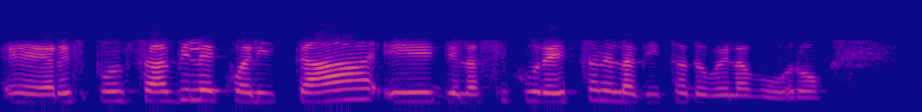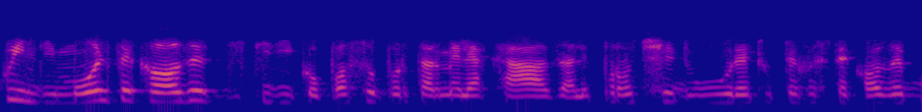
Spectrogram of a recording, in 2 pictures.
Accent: Isola Vicentina, Veneto, Italy; Allora, quando torno a casa sono nella provincia di Vicenza. È un paesino

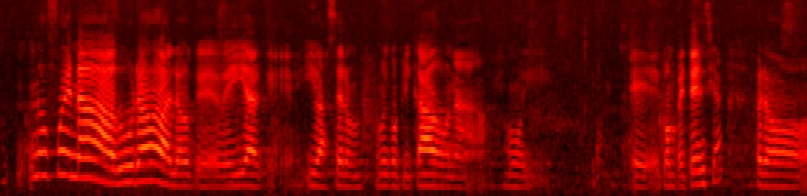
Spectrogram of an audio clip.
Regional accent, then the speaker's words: Cañuelas, Buenos Aires Province, Argentina; No, de Cañuelas éramos nosotros.

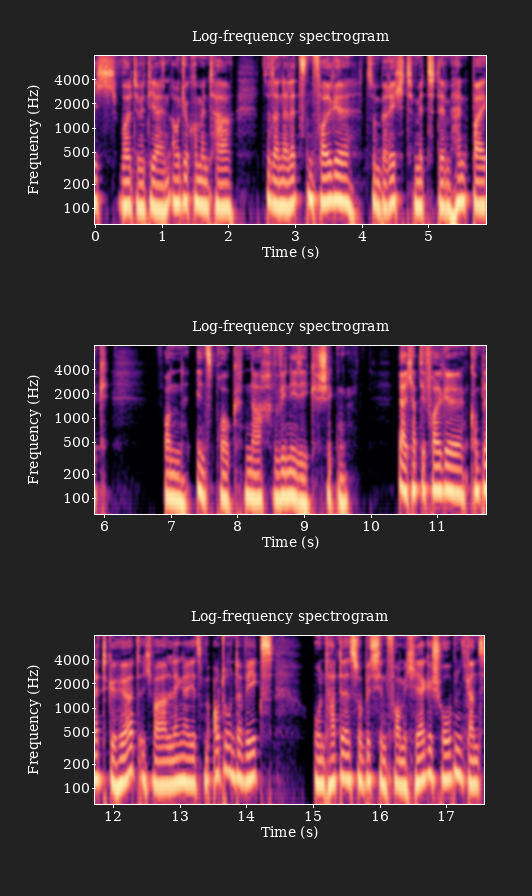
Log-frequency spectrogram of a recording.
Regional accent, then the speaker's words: Munich, Bavaria, Germany; alles, was beschrieben ist, von München, meiner Heimatstadt, angefangen.

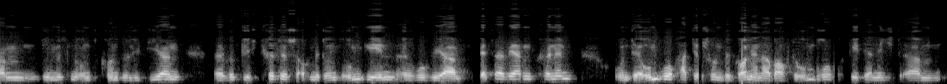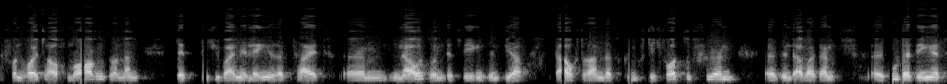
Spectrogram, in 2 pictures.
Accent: Bavaria, Germany; Die fränkische Herkunft natürlich, wobei, soweit ich weiß, Lothar Matthäus Mittelfranke ist und ich bin Oberfranke.

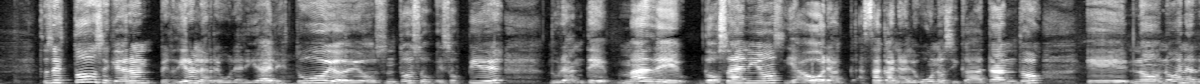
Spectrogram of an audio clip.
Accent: Merlo, Buenos Aires Province, Argentina; Nosotros somos de Merlo

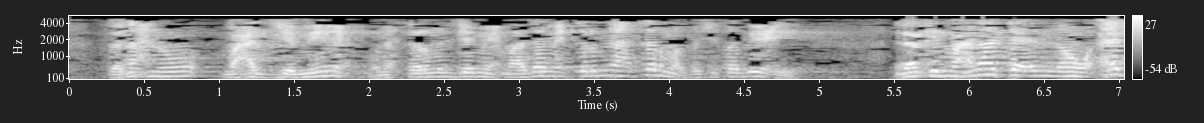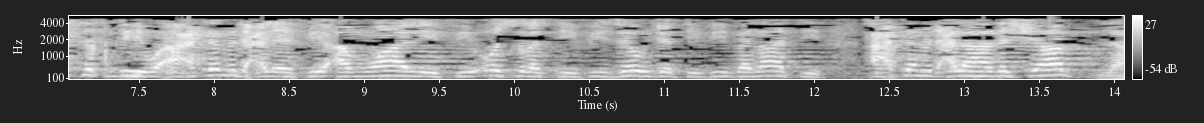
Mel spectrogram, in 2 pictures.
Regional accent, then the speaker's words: Iraq; moved away; طلعونا احنا العراقيين، طلعونا من العراق صدام لعنة الله عليه وزمرة صدام البعثين، طلعونا من العراق ولا نملك شيئا

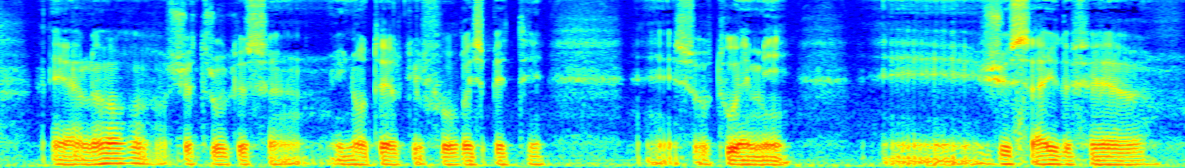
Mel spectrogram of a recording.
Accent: Italy; French is a second language; les choses que les Américains ont fait chez nous en Italie sont beaucoup plus courageuses que les choses que nous avons faites

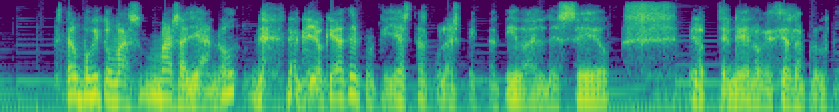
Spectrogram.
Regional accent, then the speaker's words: Ávila, Castile and León, Spain; tú y yo somos de Ávila

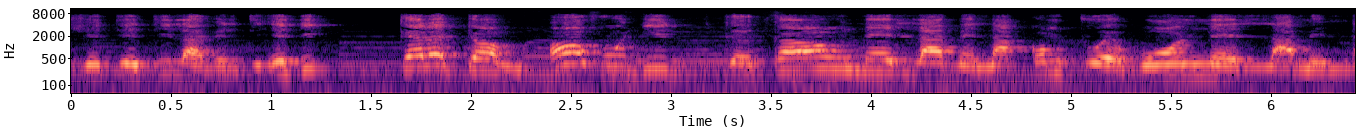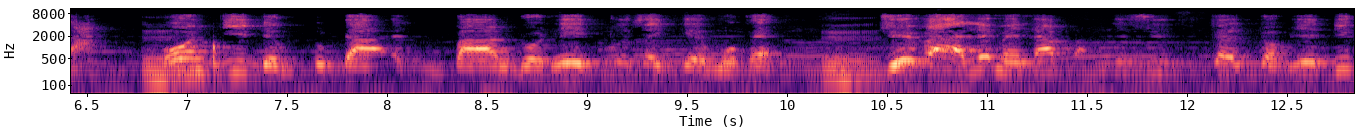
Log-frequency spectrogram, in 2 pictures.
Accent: Libreville, Estuaire, Gabon; je suis né à Libreville centre et on a grandi à Libreville.

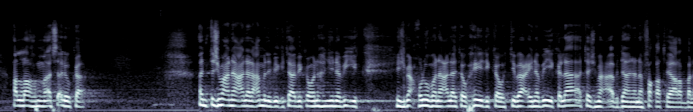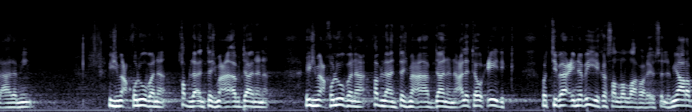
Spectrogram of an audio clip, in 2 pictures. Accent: Iraq; اللهم ابسط الأمن والأمان في بلادنا العراق خاصة

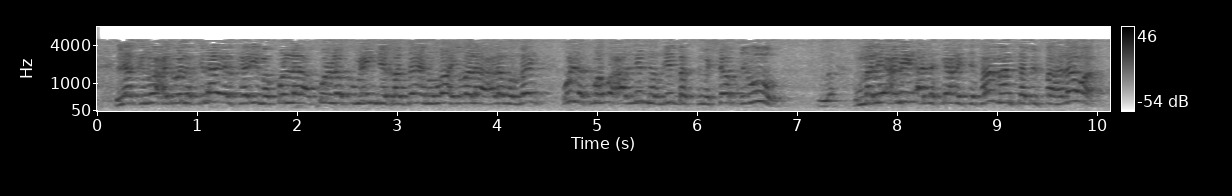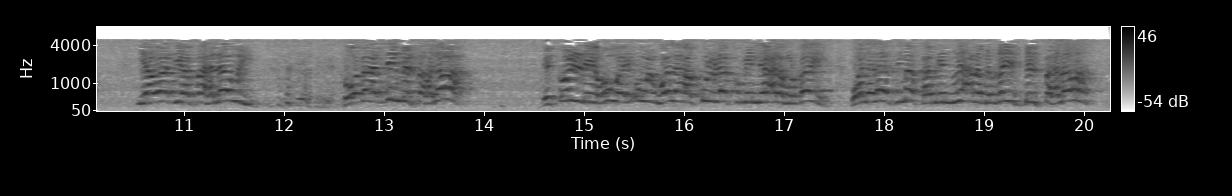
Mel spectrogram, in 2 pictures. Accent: Egypt; ولا زي الراجل عندنا في مصر يقول لك

